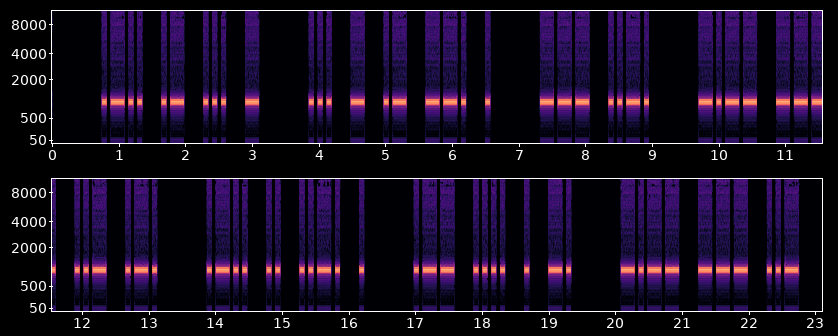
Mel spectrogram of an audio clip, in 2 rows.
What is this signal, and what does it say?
Morse code, heard as a keyed tone, about 18 wpm, spaced as for 15 wpm, 1000 Hz. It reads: LAST STAGE OF YOUR LIFE WHEN YOU
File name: qotdfiles / 15wpm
